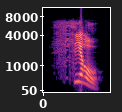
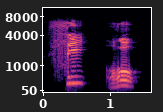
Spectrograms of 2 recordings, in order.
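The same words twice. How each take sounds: First: Said in the usual way. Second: SIROP slowly, in two separate beats; split into syllables. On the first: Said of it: "donne le mot sirop". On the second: Shown as a demonstration. Teacher joining two syllables into a word, split into syllables. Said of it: "L'association de ces deux syllabes".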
